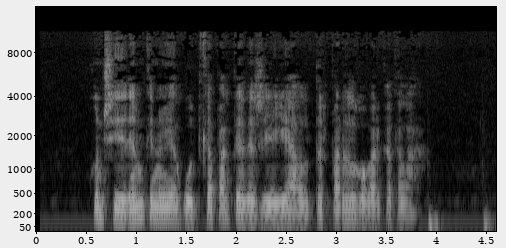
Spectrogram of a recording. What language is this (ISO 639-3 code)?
cat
